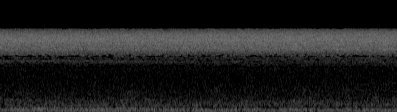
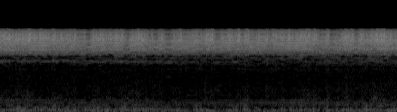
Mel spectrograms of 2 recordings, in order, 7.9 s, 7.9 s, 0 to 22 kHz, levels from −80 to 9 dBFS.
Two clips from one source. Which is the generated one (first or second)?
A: second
